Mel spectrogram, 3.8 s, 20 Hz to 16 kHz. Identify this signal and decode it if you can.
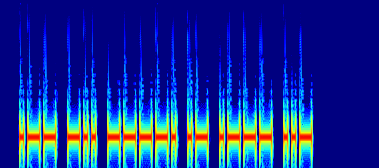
Morse code, heard as a keyed tone, about 29 wpm, 700 Hz. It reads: WD9AJU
